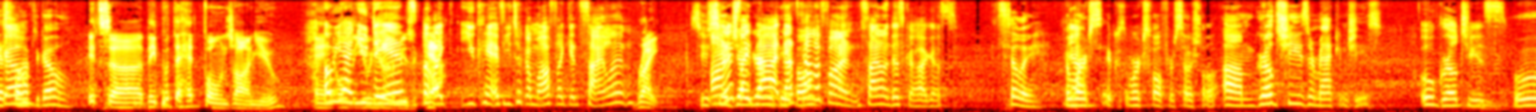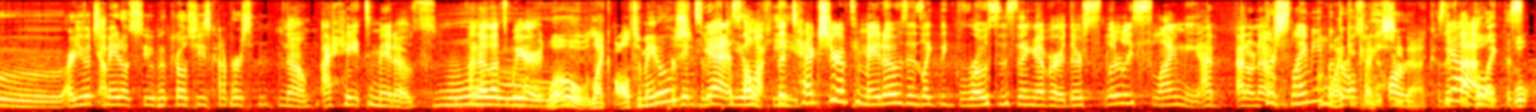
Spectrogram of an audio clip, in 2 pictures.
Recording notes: AEW Unrestricted was Live at Double or Nothing in FanFest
